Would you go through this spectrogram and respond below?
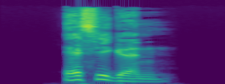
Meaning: dative plural of Essig
- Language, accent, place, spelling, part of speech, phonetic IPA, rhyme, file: German, Germany, Berlin, Essigen, noun, [ˈɛsɪɡn̩], -ɛsɪɡn̩, De-Essigen.ogg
